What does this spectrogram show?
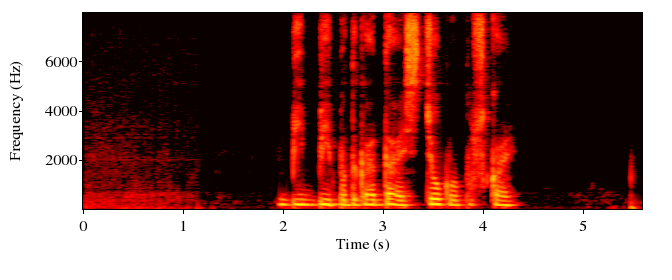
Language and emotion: Russian, angry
